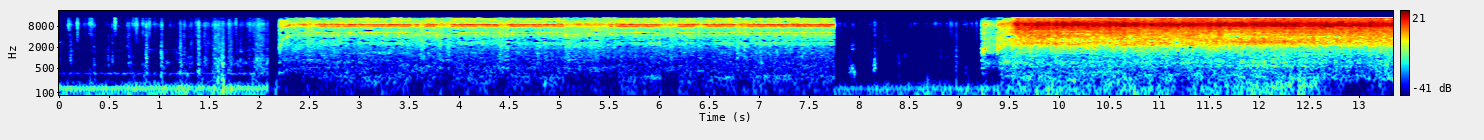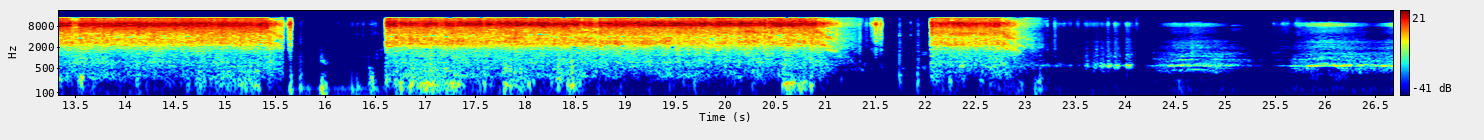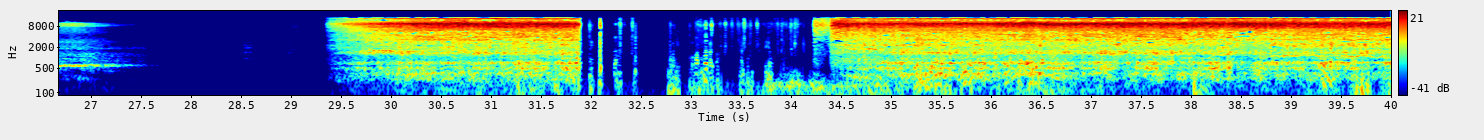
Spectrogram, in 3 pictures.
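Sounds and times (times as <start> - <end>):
angle grinder polishing stone: 29.4 - 32.0, 34.2 - 40.0.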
